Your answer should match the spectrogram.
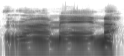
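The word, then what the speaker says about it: रामेण: Let's take the word Rama, instrumental, Rama, instrumental Ramena. Now, Rana, Varna, Rana, Ramena, N becomes retroflex after the R.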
